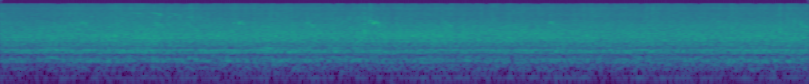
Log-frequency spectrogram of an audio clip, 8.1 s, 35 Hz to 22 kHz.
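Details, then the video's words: Spring hive of honeybees flying in and out, recorded with a Canon EOS R. A continuous droning buzz fills the whole stretch, even and unbroken, with only scattered faint high ticks above it. "1 Hour of a Beehive ASMR"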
